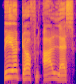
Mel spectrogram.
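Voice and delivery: very high, loud, drawn-out yell; shrieking moth. A narrator's reading. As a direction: yell it out like a defiant little clown moth. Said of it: "schrie eine andere". (hoch und gedehnt schreiend)

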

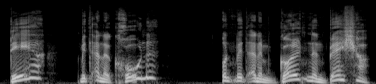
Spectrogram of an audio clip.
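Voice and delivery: high, loud incredulous questioning; utter astonishment. Acted. Innkeeper imagines ranger with crown and goblet, utter astonishment. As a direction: voice shooting up in disbelief. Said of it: "ein Bild sprachlosen Staunens".

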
